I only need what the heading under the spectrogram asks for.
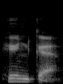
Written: HYUN1 GOEK3

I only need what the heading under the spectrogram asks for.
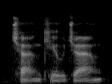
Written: COENG4 KIU4 ZOENG2

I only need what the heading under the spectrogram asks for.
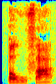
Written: BOU6 FAAT3

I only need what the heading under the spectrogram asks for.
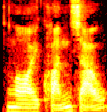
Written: NGOI6 KWAN2 SAU2

